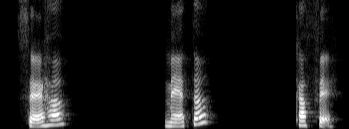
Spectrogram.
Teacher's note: This vowel sound is identical to the E in set. It's known as the open E sound in Portuguese. É. É.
